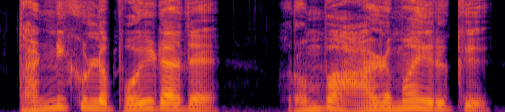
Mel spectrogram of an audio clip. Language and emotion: Tamil, fearful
